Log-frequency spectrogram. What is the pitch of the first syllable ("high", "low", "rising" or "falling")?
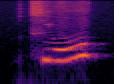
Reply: rising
